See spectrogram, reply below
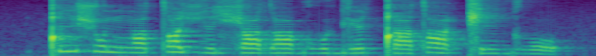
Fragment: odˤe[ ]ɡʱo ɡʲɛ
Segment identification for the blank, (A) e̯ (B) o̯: B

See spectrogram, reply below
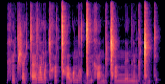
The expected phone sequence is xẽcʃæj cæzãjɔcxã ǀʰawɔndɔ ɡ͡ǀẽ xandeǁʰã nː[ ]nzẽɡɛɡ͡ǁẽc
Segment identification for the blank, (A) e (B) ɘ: A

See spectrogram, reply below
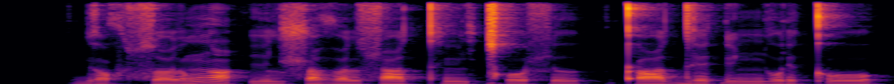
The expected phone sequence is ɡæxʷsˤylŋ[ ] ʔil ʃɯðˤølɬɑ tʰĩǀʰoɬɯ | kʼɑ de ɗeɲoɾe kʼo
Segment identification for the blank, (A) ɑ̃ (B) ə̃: A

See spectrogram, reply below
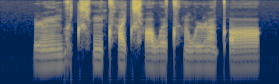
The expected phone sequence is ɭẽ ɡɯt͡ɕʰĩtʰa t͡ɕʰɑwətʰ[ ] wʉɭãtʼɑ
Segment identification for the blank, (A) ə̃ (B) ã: A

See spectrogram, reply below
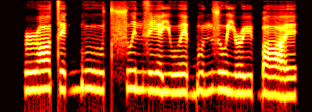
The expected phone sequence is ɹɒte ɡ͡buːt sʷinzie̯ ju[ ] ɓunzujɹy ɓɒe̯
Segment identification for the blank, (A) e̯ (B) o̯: A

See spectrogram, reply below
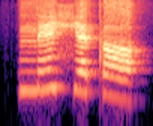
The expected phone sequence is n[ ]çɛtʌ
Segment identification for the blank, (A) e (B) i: A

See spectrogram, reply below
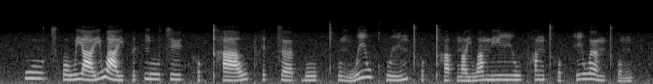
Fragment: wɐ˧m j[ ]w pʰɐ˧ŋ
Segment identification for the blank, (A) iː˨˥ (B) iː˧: B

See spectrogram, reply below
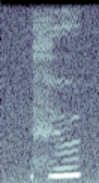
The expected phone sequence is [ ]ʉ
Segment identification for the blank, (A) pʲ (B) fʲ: B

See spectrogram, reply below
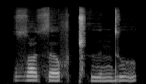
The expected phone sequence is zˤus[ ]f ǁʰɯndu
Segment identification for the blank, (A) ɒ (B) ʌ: B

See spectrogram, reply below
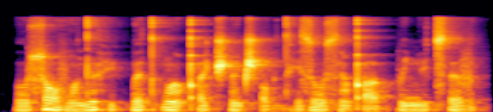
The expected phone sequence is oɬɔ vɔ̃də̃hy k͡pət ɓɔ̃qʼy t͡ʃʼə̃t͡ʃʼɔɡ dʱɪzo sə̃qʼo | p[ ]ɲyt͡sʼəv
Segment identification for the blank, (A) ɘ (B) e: A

